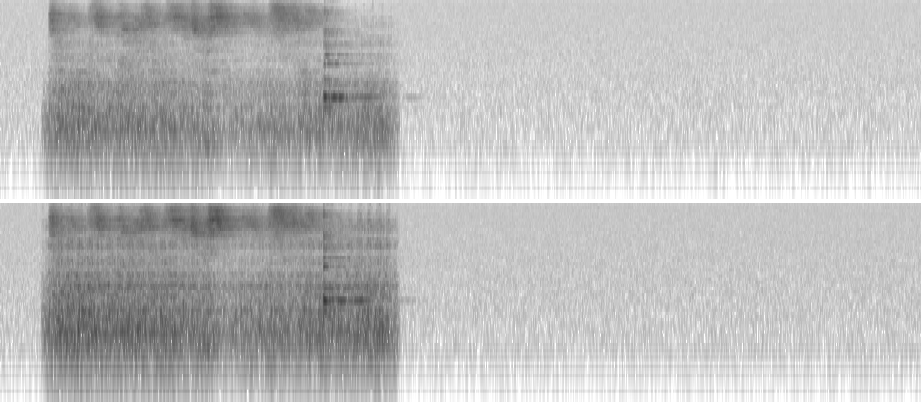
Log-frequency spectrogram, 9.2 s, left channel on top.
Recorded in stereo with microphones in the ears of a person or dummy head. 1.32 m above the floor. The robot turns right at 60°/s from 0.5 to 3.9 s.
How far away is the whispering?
About 1.5 m.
